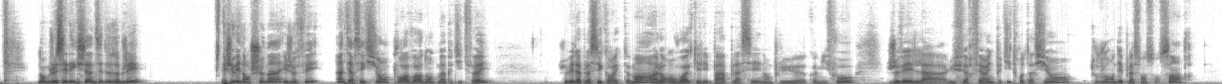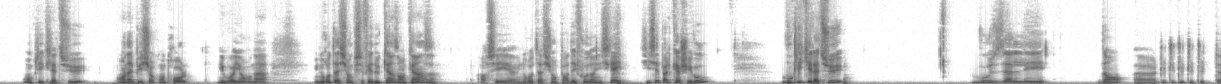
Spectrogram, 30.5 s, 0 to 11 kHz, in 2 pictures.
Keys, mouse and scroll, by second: 2.8 click, 4.4 click, 5.4 click, 6.7-8.3 drag, 8.5 click, 8.9 click, 13.5-14.7 drag, 15.6-23.1 drag, 25.1 click, 28.4 click, 30.4 click.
